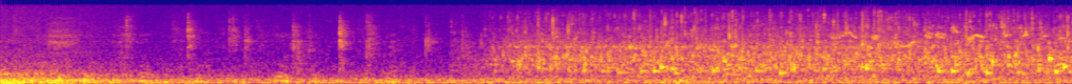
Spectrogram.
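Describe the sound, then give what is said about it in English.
A trickling stream of water makes a soft, steady babble and dribble. It is faint throughout and grows a little fuller and brighter in the second half. “hey we're at a diving board. Oh, welcome to the yoga. this- Oh, yeah, we're I'll- at a stream now.”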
